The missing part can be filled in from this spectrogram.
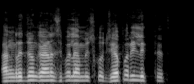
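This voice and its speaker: A man teaches a class in a lecture and keeps quizzing his listeners. His voice sits fairly high and sounds clean and crisp. The recording is dry and close. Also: level tone, racing, no room sound. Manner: asks the class questions and answers them himself.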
